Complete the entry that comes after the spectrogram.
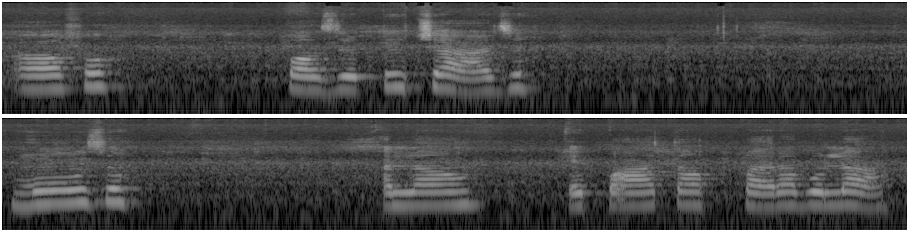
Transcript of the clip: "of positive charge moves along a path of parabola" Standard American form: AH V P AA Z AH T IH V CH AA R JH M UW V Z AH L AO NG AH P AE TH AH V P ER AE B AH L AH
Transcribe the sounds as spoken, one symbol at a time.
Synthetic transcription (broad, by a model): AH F P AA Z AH T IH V CH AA R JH M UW Z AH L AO AH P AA T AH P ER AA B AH L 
